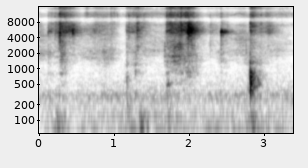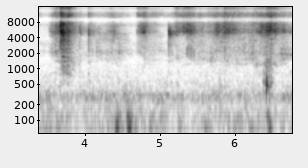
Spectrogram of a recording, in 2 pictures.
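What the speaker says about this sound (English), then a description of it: "we are going to go ahead and just stir that until it's all very well combined" Thick chocolate zucchini bread batter is stirred in a bowl, giving soft, irregular squelching and scraping sounds, faint and close, with no talking.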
